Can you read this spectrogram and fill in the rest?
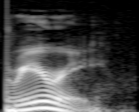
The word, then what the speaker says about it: Drury: Or Drury. – They don't even. – It's a Drury Inn. I stayed at a Drury Inn with me and Brock one time. – You say it's dreary.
